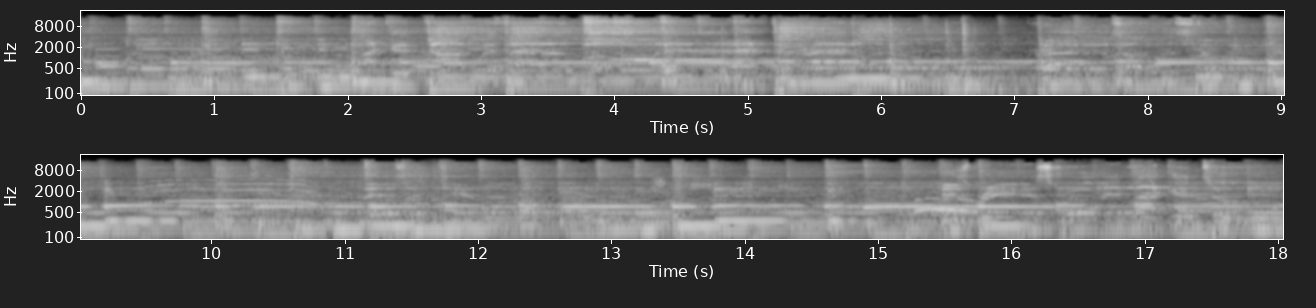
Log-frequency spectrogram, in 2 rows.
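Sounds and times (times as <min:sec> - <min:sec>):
drums: 0:00.0 - 0:18.0
electric guitar: 0:00.0 - 0:18.0
man singing through speakers: 0:01.5 - 0:14.0, 0:15.0 - 0:18.0.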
